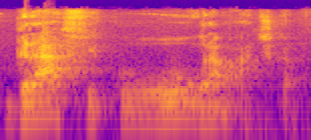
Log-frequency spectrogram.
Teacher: a antepenúltima sílaba são pronunciadas com mais intensidade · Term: proparoxítonas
